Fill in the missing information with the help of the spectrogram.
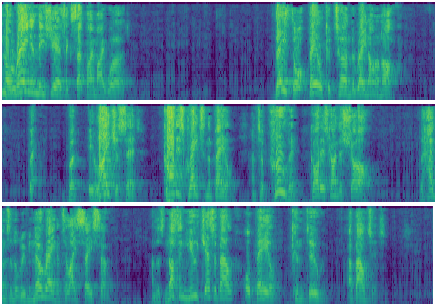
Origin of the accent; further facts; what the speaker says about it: England, United Kingdom; moved away as an adult; now in Ireland; I grew up in England. I've been in Ireland now for 40 years.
